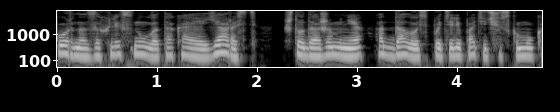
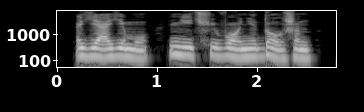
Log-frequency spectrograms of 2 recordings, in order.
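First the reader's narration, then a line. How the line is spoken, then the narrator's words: Barking. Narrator (Russian): рявкнул он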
